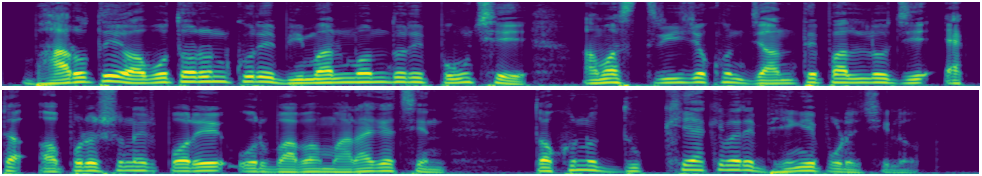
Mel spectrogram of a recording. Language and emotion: Bengali, sad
